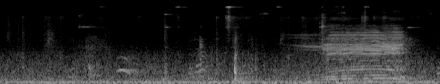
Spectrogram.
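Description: A single fairly high-pitched moo from cattle near the end, lasting under a second. Before it, scattered faint knocks and one sharp knock a little after two seconds.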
